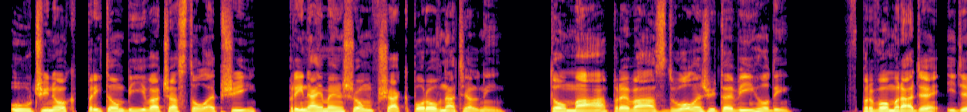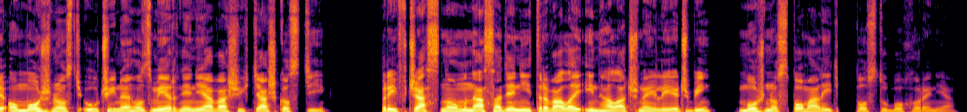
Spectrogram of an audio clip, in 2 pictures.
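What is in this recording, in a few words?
Slovak, male, e-learning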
